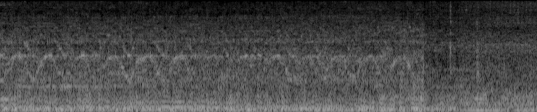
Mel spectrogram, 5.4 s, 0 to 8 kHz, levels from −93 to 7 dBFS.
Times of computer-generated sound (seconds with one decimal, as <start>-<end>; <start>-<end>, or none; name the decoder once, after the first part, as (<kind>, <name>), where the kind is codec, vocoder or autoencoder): 0.0-4.6 (vocoder, HiFi-GAN)

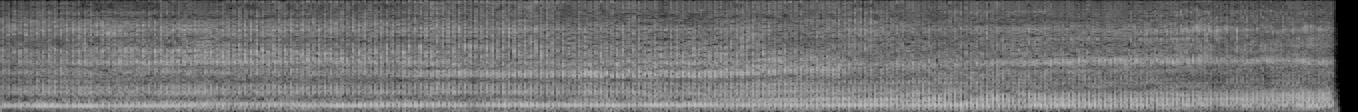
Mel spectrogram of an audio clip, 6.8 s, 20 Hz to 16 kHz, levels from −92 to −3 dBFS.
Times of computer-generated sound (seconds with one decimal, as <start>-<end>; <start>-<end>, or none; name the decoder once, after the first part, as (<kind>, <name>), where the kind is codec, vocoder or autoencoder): none

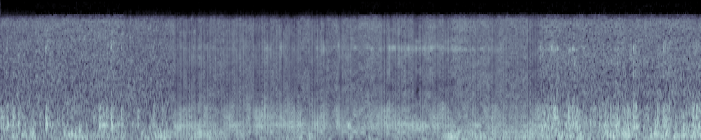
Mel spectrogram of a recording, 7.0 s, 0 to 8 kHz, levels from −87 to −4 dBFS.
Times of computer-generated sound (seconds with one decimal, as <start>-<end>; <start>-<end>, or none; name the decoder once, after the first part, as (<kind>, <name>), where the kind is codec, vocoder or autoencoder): 1.7-5.4 (vocoder, Vocos)

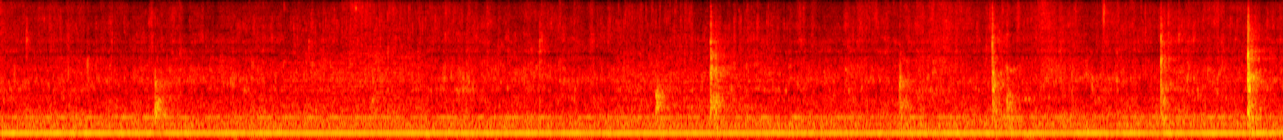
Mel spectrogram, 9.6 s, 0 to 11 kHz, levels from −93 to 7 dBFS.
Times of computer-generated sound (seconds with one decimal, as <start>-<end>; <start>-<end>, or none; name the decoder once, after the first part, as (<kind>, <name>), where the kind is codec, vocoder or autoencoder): 0.0-2.1 (codec, HILCodec); 3.2-4.6; 5.8-9.6

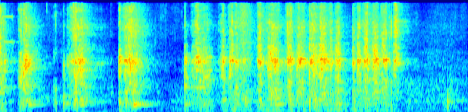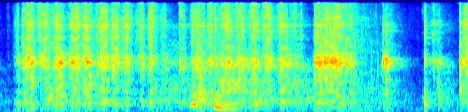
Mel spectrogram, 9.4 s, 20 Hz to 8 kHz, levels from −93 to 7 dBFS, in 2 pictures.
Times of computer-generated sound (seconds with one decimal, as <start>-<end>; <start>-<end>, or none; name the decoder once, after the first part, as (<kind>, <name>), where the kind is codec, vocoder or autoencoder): 0.6-9.4 (vocoder, Vocos)

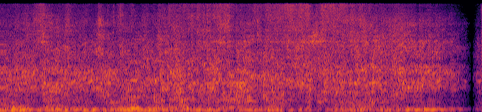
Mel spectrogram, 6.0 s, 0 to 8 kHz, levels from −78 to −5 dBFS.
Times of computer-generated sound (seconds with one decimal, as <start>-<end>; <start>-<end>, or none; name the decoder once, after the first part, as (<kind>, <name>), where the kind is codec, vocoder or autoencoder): 0.0-6.0 (codec, SNAC)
